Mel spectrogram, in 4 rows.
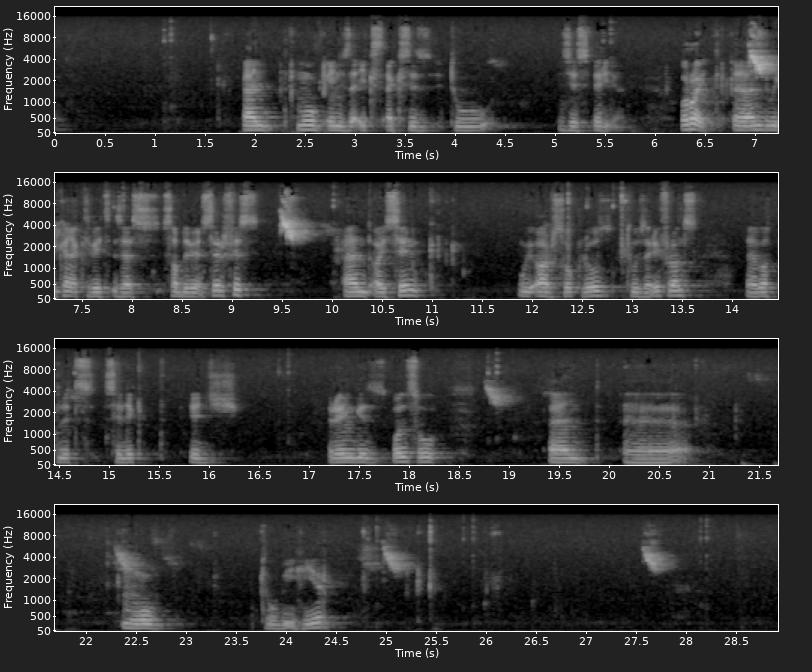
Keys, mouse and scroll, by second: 2.2 g, 5.7 Tab, 5.9-7.7 scroll down 2, 7.7 click, 7.7-8.5 scroll down 2, 8.6 alt+middle click, 10.9 scroll up 3, 10.9 KP_1, 11.2-12.0 scroll down 3, 12.0-12.3 scroll down 1, 12.5 shift+middle click, 12.9 Tab, 14.5 click, 16.6 click, 19.1-19.7 scroll up 2, 21.2 ctrl+KP_Add, 21.5 ctrl+KP_Add, 23.0 g, 25.1 s, 28.0 click.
